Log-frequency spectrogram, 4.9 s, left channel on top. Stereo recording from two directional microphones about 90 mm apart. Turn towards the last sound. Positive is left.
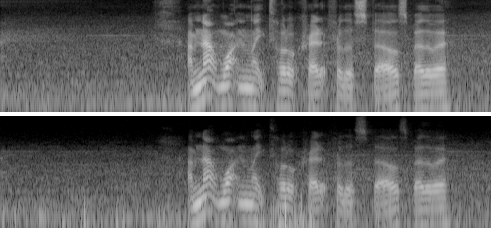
turn(degrees=30)  # may be behind; listen again after turning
